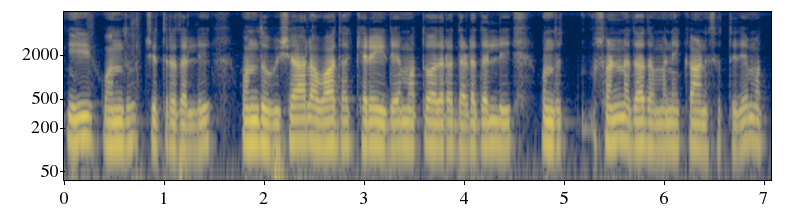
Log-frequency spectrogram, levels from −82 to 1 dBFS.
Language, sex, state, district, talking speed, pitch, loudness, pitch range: Kannada, male, Karnataka, Koppal, 135 wpm, 120 Hz, -18 LUFS, 115-130 Hz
